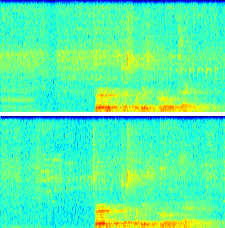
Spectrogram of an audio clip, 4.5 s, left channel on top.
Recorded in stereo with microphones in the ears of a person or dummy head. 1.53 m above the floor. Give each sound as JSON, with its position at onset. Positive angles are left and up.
{"t": 1.9, "sound": "a man speaking", "side_deg": -25, "distance_m": 1.3}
